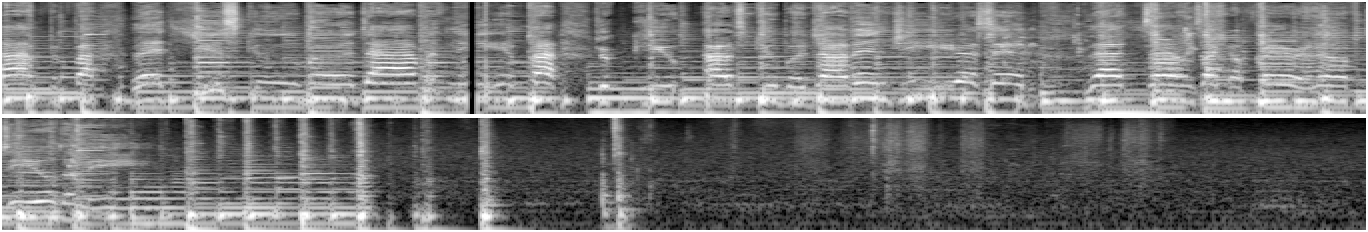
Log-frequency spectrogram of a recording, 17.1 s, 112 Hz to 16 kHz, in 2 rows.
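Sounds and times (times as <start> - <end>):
acoustic guitar strumming: 0.0 - 11.7.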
